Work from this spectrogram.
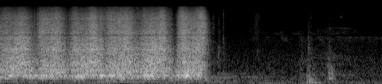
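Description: Small wooden pieces rubbed flat against a surface to take off burrs, a steady rhythmic scraping with regular back-and-forth strokes for about two seconds, then stopping, followed by a couple of faint knocks.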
